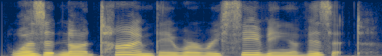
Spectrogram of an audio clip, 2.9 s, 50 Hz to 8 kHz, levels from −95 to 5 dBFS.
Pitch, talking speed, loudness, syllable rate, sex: 230 Hz, 190 wpm, -16 LUFS, 5.3 syllables/s, female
